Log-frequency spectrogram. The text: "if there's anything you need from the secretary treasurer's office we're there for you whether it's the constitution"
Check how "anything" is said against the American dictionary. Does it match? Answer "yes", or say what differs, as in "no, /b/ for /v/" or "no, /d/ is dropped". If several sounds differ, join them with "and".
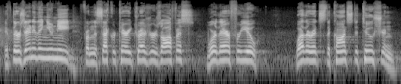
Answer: yes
